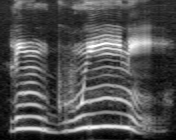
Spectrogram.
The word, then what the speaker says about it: linguini: They're usually pronounced G. For example, Figaro, Ga, G-A. Or what about this word? Linguini.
